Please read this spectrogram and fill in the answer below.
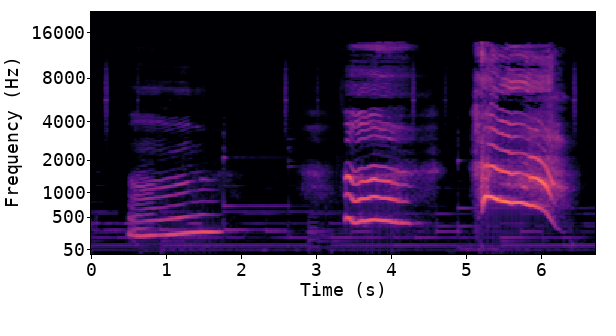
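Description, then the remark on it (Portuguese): Three drawn-out, inhuman wailing howls from a bricked-up tomb, each rising higher in pitch than the last, loud and mournful with short pauses between them and no talking. “Prolongado e alto, anormal e inumano. Um urro, um guicho lamentoso, cheio de horror e triunfo, como só do inferno se pode erguer das gargantas dos danados na sua agonia e dos demônios na danação.”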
